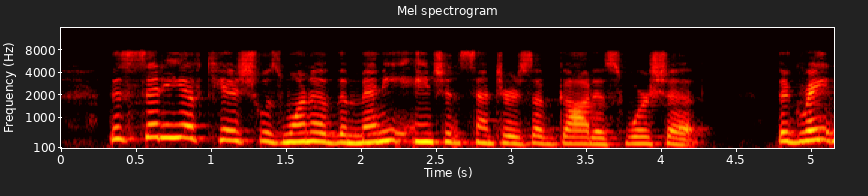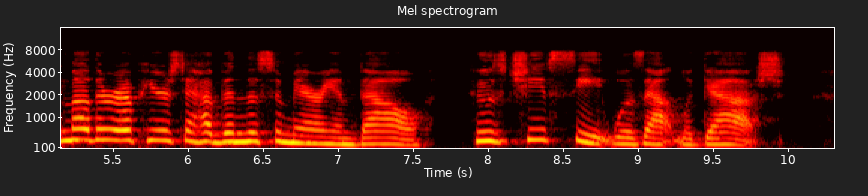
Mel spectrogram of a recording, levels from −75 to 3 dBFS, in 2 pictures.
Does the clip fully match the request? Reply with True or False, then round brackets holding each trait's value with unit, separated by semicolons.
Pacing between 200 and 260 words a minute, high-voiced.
False (175 wpm; 255 Hz)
